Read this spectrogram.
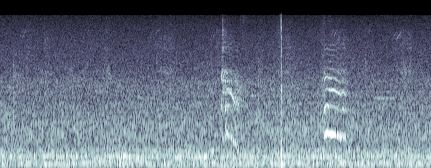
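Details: Tiger cat mother talking to her kittens, with two short meows: a falling cry around three seconds in, then a clearer harmonic call rising and falling near five seconds, over steady low background hum and a single sharp tap.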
